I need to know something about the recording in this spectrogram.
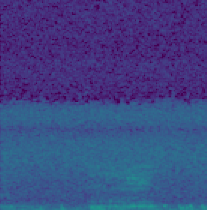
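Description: Near silence: faint room tone with a few very faint ticks.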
